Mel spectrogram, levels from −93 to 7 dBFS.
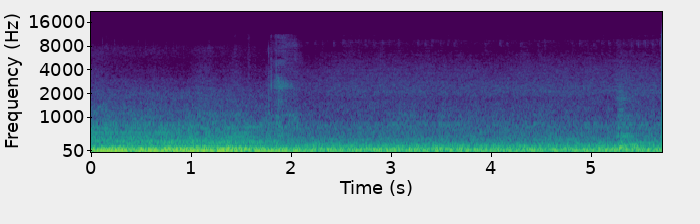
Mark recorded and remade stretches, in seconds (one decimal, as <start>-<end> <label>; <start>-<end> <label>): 0.0-1.6 remade; 1.6-2.0 recorded; 2.0-5.7 remade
